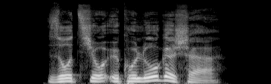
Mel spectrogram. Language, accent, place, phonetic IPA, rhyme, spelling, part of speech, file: German, Germany, Berlin, [zot͡si̯oʔøkoˈloːɡɪʃɐ], -oːɡɪʃɐ, sozioökologischer, adjective, De-sozioökologischer.ogg
- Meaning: inflection of sozioökologisch: 1. strong/mixed nominative masculine singular 2. strong genitive/dative feminine singular 3. strong genitive plural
